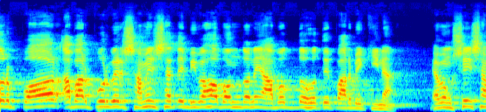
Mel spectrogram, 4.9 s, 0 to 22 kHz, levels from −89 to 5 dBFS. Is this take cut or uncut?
uncut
